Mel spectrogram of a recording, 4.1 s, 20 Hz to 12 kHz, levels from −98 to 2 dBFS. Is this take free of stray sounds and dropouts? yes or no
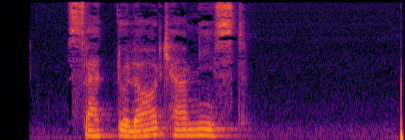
yes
